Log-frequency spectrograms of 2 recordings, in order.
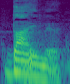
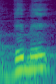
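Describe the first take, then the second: First: The name is pronounced as it is written. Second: The name is pronounced the French way. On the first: "como ela é lida" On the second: "Se fala d'aimer"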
